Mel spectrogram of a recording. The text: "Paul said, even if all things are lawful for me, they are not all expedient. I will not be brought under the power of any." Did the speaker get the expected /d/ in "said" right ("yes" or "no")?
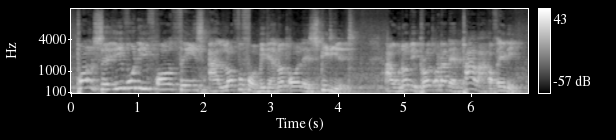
no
